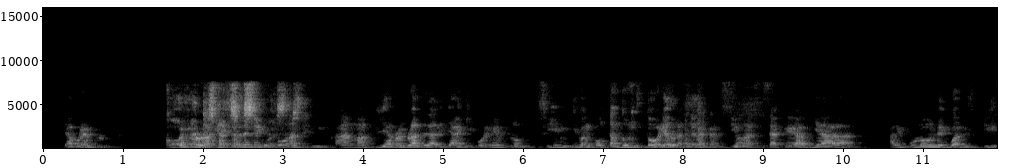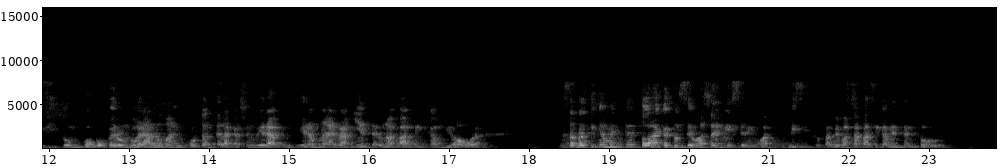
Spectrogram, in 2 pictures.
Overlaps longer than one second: present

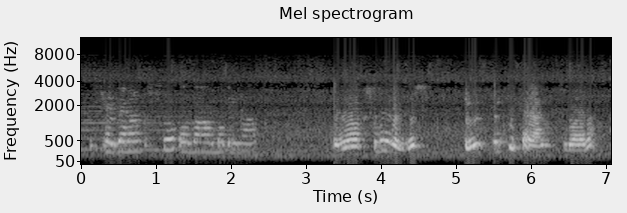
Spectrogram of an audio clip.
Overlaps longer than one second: none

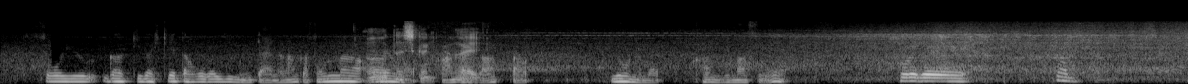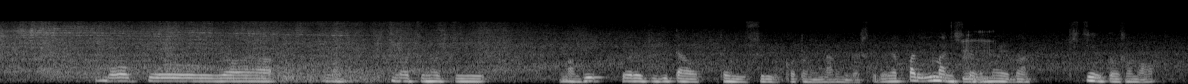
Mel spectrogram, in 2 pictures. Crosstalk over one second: present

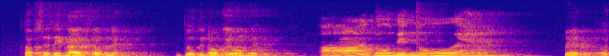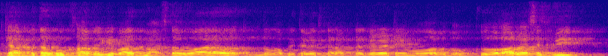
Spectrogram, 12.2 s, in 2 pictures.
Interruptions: none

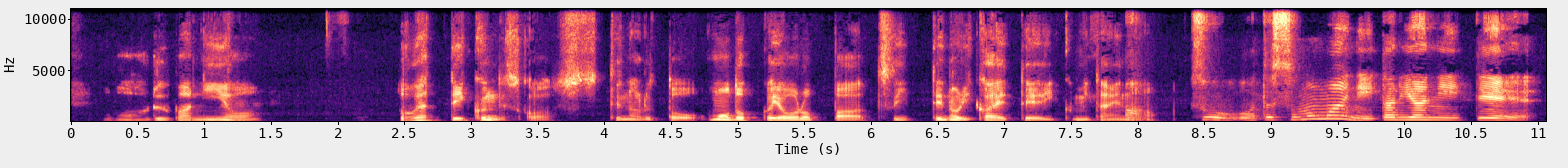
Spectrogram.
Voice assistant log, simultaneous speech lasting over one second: none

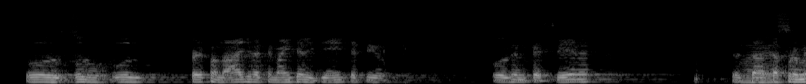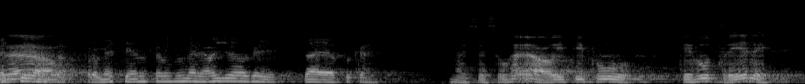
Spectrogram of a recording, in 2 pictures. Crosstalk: present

